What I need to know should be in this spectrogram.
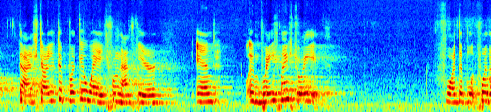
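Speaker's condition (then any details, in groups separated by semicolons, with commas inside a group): Cerebral palsy; speech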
